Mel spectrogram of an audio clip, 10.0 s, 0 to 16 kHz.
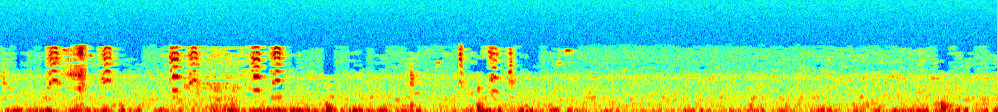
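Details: Captive-bred zebra finch chick, 15 days old, from a first clutch: three short bursts of rapid, nasal, harmonic honking calls in the first five seconds, then quieter with steady low background rumble.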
